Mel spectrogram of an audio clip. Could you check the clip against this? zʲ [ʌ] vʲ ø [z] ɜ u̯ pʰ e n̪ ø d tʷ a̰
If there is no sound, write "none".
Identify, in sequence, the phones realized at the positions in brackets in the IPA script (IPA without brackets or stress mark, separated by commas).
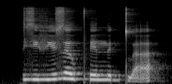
ə, z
